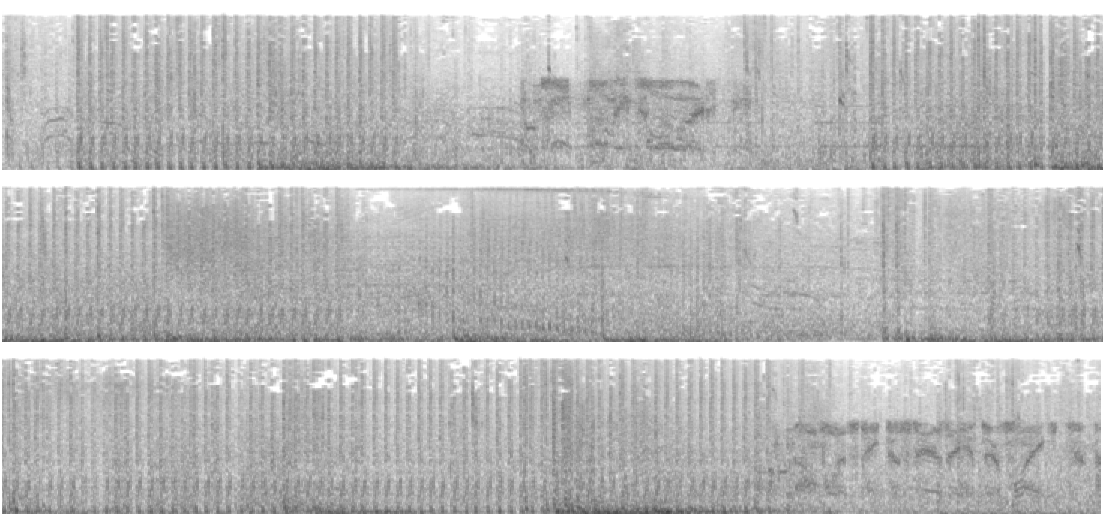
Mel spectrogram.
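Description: Sustained automatic gunfire and bursts of shots in the Call of Duty Modern Warfare Remastered prison assault battle, loud and continuous throughout, with shouted voices over the fighting.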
